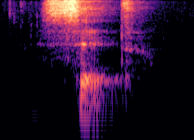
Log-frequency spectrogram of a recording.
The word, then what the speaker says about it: sept: Sept. – And there's a silent P in there, so it's spelled S-E-P-T.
